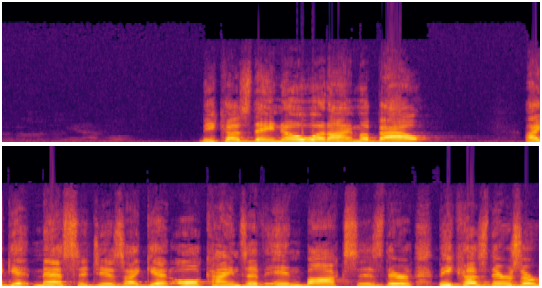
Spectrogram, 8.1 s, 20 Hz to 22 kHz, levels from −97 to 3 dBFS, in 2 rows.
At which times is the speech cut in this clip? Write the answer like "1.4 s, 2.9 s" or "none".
none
